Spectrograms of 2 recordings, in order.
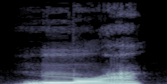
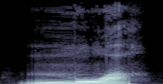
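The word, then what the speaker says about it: moi: Mua. So it's me. So remember this o e combination give you the sound waw mwa.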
